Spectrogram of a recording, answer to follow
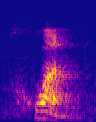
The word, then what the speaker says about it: Juan: Okay, so for example, the name Juan here, J-U-A-N. Letter J, or J, is not like the English H, the soft sound, smooth. No, it's a rougher sound.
